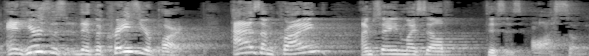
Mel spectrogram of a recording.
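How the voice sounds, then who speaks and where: A middle-aged man preaching a sermon, telling stories in an animated, self-deprecating way. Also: high-pitched, measured pace, noisy background. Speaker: pastor. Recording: roomy hall reverb.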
